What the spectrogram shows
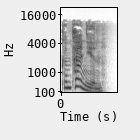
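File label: "companion", British English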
